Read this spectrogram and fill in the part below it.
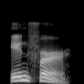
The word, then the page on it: infer: infə́ː r; インファー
